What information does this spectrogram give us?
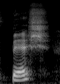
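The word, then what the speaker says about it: Bysshe: So, I was like, how on earth do I pronounce this? And none of my guesses were correct. So, it's it's Bish.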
